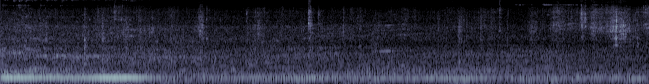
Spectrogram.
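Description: A steady low motor hum that starts suddenly, is loudest for the first second and a half, then carries on more quietly until about five seconds in, with a few faint clicks over it.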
